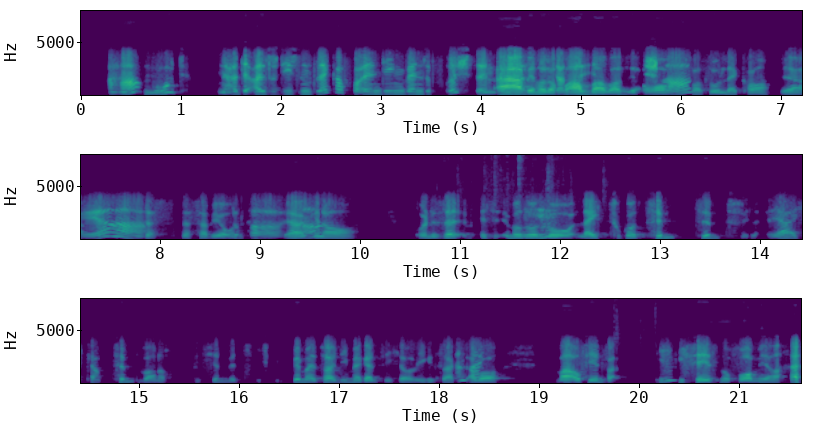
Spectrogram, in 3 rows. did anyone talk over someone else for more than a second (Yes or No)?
Yes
